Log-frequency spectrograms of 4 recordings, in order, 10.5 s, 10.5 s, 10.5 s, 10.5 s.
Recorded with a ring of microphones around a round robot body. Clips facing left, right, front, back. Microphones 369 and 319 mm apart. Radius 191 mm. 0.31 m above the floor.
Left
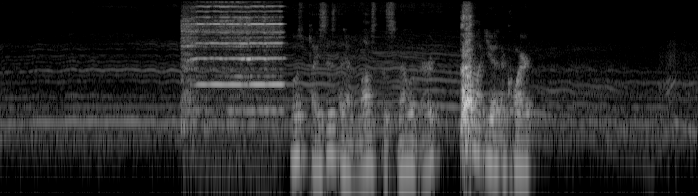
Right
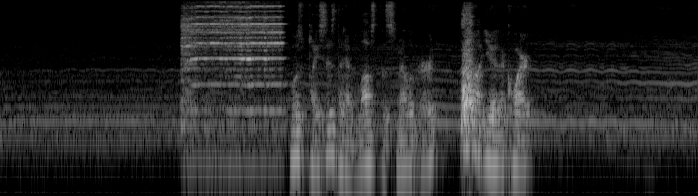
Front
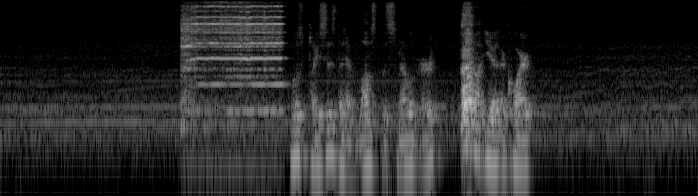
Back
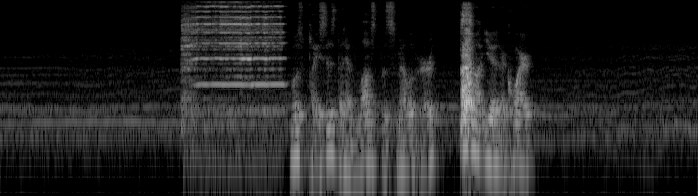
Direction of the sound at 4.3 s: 120° right.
